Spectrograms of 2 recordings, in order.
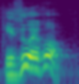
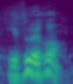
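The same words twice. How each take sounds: First: Here I am, called out firmly; a ringing divine reply; louder answer. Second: Soft, low here I am; a hushed divine reply; quiet answer. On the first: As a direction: answer out loud with confidence. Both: Shown as a demonstration. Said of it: "και ο Κύριος απάντησε".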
